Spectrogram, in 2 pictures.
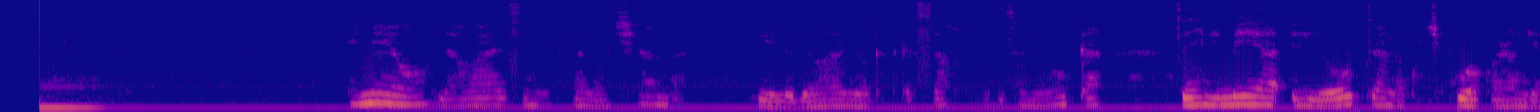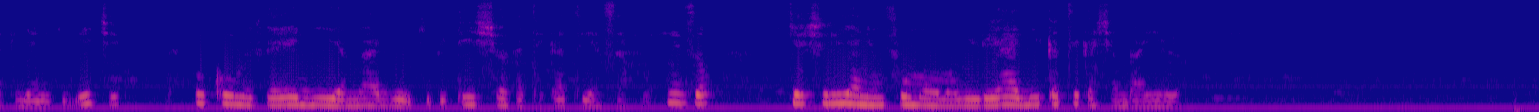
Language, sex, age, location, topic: Swahili, female, 25-35, Dar es Salaam, agriculture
